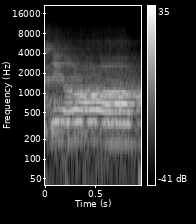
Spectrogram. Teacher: sad tu ditebalkan ra juga ditebalkan Ta ditebalkan tetapi lam dinipiskan Sirat ya jangan lam ditebalkan ya jadi lam nipis alladzi ya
